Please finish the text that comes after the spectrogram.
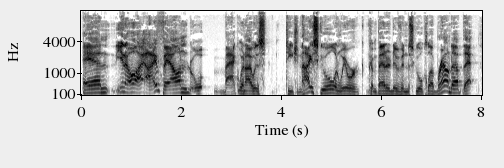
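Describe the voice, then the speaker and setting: A man's voice: medium pitch, expressive, a little slow, dry recording, clean studio sound. A man hosting a show in a casual, joking, chatty style. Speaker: podcast host. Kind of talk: casual chat.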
